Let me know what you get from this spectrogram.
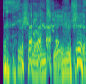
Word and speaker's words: Chlumsky: Anna Chlumsky. – Anna Shalomsky. – Shalomsky. – That's the proper pronunciation.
